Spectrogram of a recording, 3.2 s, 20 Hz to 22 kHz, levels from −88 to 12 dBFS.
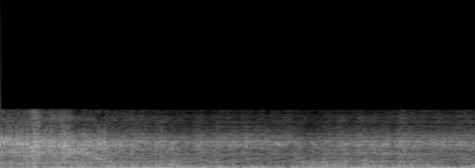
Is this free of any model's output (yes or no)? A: no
